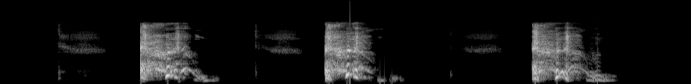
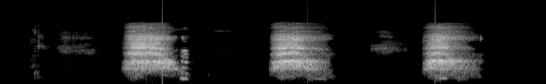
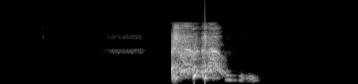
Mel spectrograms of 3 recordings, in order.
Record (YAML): three_cough_length: 6.9 s
three_cough_amplitude: 32768
three_cough_signal_mean_std_ratio: 0.35
exhalation_length: 5.5 s
exhalation_amplitude: 32767
exhalation_signal_mean_std_ratio: 0.42
cough_length: 3.6 s
cough_amplitude: 31790
cough_signal_mean_std_ratio: 0.32
survey_phase: beta (2021-08-13 to 2022-03-07)
age: 18-44
gender: Female
wearing_mask: 'No'
symptom_sore_throat: true
symptom_fatigue: true
symptom_headache: true
symptom_change_to_sense_of_smell_or_taste: true
symptom_onset: 3 days
smoker_status: Never smoked
respiratory_condition_asthma: false
respiratory_condition_other: false
recruitment_source: Test and Trace
submission_delay: 1 day
covid_test_result: Positive
covid_test_method: RT-qPCR
covid_ct_value: 23.4
covid_ct_gene: ORF1ab gene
